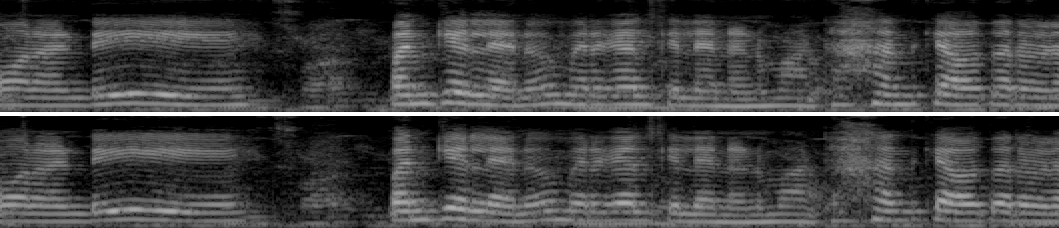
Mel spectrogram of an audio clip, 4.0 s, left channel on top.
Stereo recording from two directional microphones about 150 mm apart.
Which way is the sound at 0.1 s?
15° right (ahead or behind).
